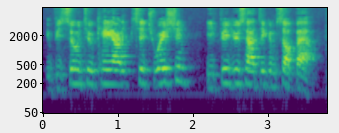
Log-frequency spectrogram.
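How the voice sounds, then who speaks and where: On a distant stage in an echoing hall, an actor in a war drama plays a dutiful, battle-tested American paratrooper officer recalling combat, reflective in mood. In a high, sharp voice with a steady tone and slightly fast pace, he declaims and bellows battle orders through monologue and dialogue. The recording is noisy, echoey, and far off.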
